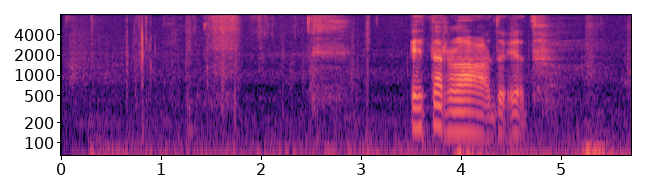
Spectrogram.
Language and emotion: Russian, positive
